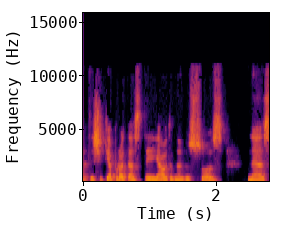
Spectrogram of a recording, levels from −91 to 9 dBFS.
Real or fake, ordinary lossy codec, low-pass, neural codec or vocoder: real; MP3, 48 kbps; 14.4 kHz; none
